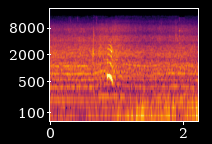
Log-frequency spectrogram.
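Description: Steady low outdoor rumble with one short, high, falling cry just under a second in.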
